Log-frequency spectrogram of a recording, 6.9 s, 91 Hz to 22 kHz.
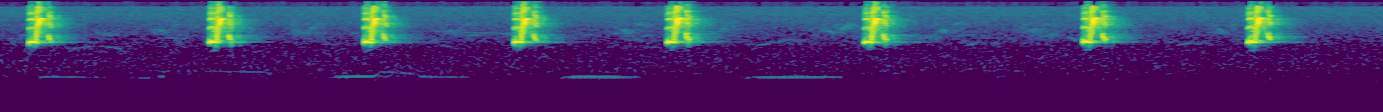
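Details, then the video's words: Loud squirrel chirping: sharp, bright, clipped chirps repeated steadily about every 0.8 seconds, eight in all, against an otherwise quiet background with a faint low hum. "LOUD SQUIRREL CHIRPING SOUNDS"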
